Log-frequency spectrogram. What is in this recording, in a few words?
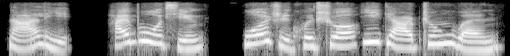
Mandarin Conversation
